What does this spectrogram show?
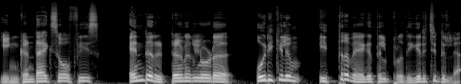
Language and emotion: Malayalam, surprised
